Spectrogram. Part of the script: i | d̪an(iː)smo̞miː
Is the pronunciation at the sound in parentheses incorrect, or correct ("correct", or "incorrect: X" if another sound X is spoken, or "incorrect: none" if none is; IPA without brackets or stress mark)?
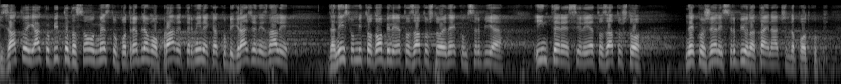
correct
